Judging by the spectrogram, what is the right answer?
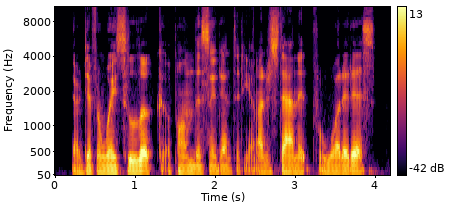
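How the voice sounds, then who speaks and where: A man speaks with a Swedish accent in a fairly low pitch. The recording is very clean, with a silent background. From Sweden. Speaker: podcaster, entrepreneur. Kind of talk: solo reflective monologue. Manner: rambling, thoughtful.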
